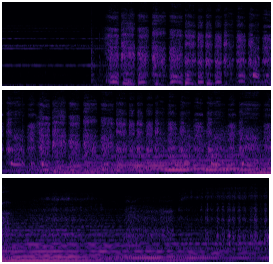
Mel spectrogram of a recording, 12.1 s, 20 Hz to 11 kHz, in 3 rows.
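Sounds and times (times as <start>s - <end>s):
tense music with held notes: 0.0s - 12.0s
man panting heavily: 1.4s - 12.0s.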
